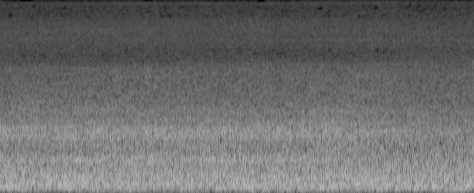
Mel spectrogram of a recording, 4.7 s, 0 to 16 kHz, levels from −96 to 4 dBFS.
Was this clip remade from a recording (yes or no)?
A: yes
